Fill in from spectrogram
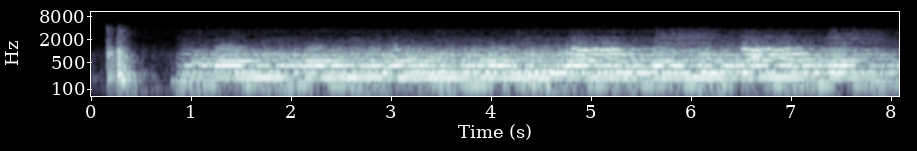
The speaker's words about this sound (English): You get the car out of the garage, you drive up and park in their parking lot.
